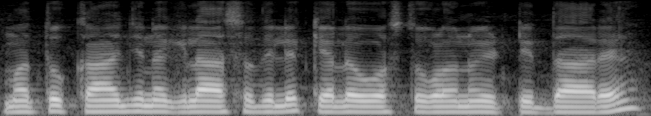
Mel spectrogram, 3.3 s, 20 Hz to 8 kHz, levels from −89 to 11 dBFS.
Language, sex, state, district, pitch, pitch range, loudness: Kannada, male, Karnataka, Bidar, 140 Hz, 135-145 Hz, -13 LUFS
